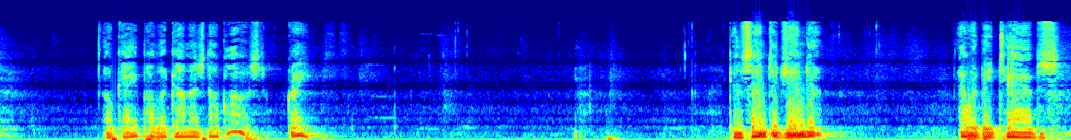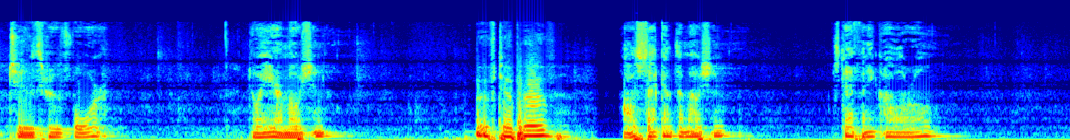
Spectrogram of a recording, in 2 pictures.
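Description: An elderly man speaks calmly through a microphone in short phrases.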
